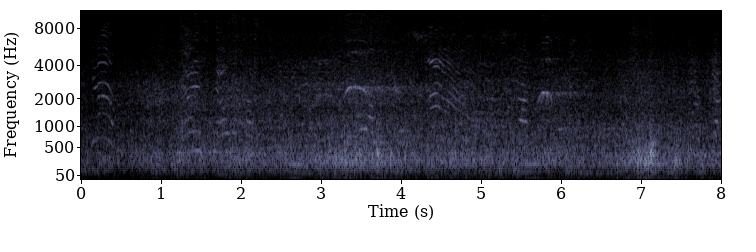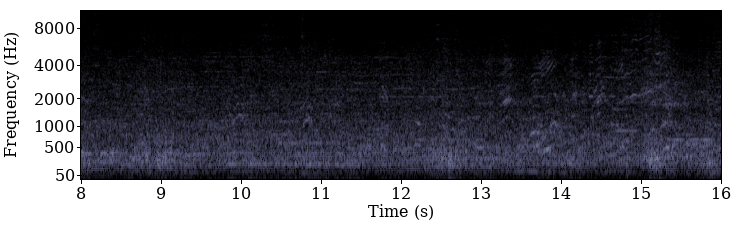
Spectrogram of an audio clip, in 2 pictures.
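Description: Children shout and squeal while playing.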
